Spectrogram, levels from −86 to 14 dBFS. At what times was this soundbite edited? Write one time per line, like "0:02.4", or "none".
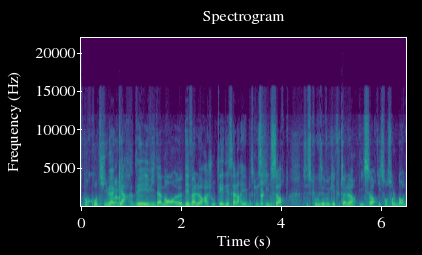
none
